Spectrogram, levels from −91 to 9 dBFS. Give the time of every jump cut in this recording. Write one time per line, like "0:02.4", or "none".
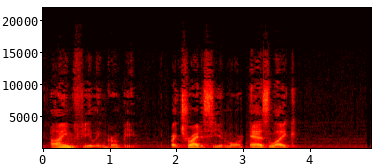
0:01.9
0:03.0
